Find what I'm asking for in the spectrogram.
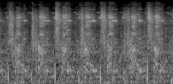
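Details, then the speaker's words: Pre-electronic engine with visible smoke while its fuel mixture is set; sharp, uneven firing about four beats a second, skipping with a rough loping rhythm, eight-stroking because the mixture is too rich, so it is weakened off. "Well, that's because it's too rich a mixture. So we weaken it off."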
